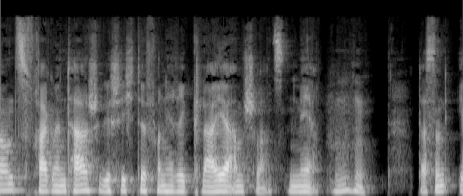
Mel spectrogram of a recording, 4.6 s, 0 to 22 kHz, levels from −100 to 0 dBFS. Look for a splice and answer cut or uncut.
uncut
